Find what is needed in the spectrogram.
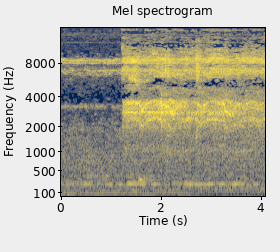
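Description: Faint, steady electric hum of an automatic hair curler's motor, with a soft whir joining about a second in as it turns.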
